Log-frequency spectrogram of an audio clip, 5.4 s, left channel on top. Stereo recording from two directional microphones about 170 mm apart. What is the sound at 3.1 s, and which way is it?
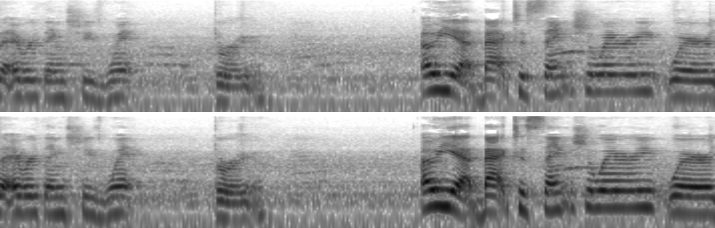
A woman's voice, 25° right (ahead or behind).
